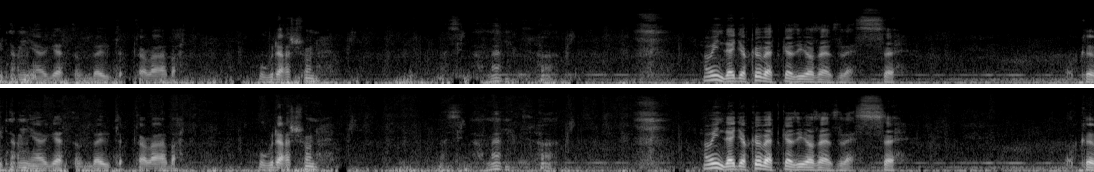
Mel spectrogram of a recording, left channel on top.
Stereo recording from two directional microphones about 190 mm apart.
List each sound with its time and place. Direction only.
0.0 s speech: 35° right (ahead or behind)
4.6 s a sound: 35° right (ahead or behind)
6.4 s speech: 25° right (ahead or behind)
